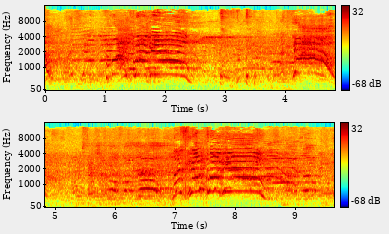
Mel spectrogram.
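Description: A crowd of young spectators shouts and cheers in a large echoing hall.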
